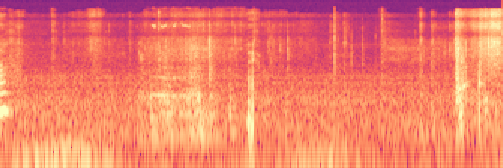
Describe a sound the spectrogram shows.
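A drawer slides open.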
